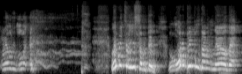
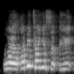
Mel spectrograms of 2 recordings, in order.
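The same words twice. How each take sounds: First: Giggling while trying to stay in character; laughing. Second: Said in the usual way. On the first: Acted. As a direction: laugh your way through the catchphrase. Cracks up on the catchphrase.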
